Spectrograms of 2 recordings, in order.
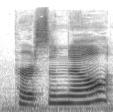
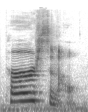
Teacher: Notice that personnel has a strong nel sound, so personnel. While personal, the stressed syllable of personal is per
